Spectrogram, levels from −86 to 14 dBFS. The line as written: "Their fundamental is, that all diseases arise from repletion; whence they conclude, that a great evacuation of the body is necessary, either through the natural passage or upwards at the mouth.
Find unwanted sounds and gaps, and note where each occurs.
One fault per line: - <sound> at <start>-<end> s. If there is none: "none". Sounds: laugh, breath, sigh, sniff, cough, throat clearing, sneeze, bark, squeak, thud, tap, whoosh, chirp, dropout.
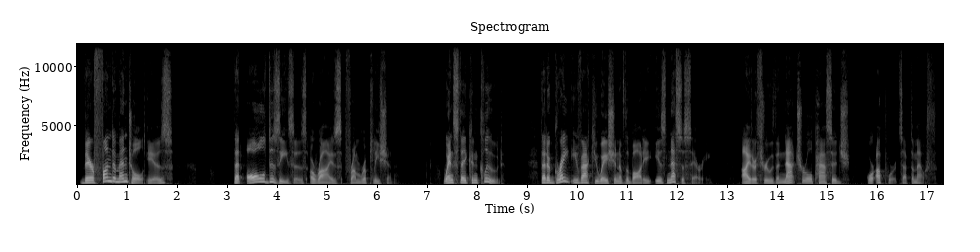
none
